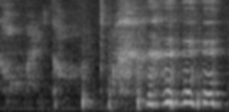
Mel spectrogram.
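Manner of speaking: slow, breathless whispered awe; awed whisper. Retold or imitated. Fan back in her seat, whispering in awe. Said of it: "but I was like".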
